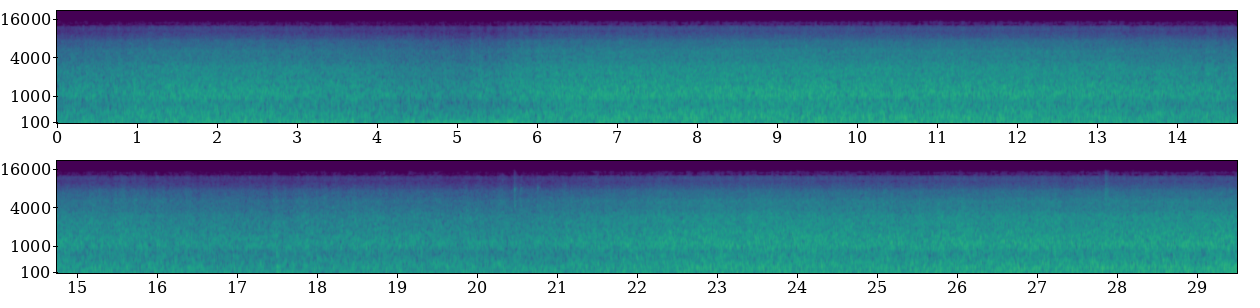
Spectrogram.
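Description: Heavy rain coming down, a steady loud hiss that swells and eases slightly, with a faint low rumble underneath for the first few seconds.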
